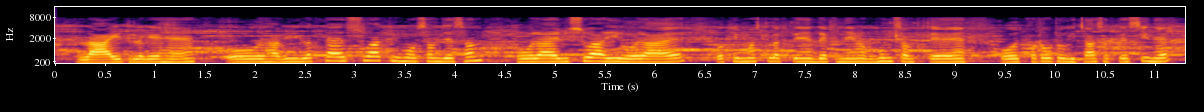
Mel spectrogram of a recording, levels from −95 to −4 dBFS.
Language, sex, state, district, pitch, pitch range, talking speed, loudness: Hindi, female, Bihar, Jamui, 200 Hz, 190-215 Hz, 180 wpm, -17 LUFS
